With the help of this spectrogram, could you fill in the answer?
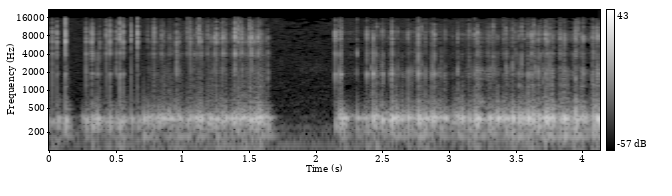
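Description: Long nails tap and scratch the sides of a red, hollow, textured plastic cup held over a microphone. The result is a dense, rapid run of dry clicks and scrapes with a hollow, boxy resonance in the low-mids and bright crackle on top. It stops briefly near the middle and then resumes just as busily.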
